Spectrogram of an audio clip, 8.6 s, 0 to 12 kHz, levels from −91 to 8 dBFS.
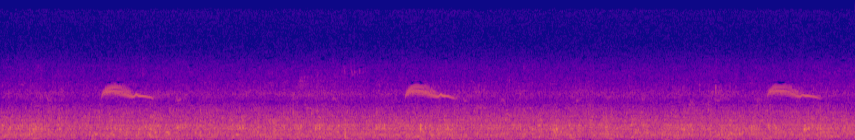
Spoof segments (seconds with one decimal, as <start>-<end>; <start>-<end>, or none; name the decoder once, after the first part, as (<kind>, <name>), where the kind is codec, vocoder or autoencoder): none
